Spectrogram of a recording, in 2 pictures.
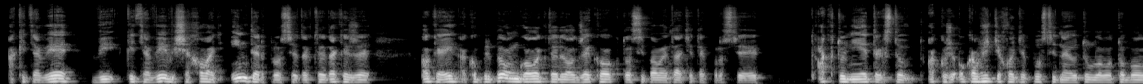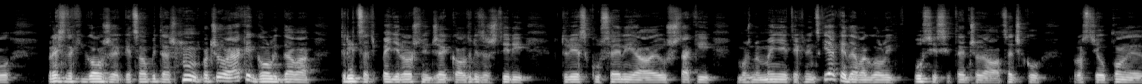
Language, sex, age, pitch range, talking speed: Slovak, male, 30-49, 105-125 Hz, 205 wpm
